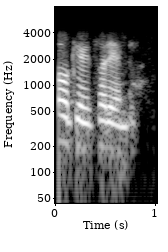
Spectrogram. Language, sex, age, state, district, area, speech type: Telugu, female, 30-45, Andhra Pradesh, Sri Balaji, rural, conversation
